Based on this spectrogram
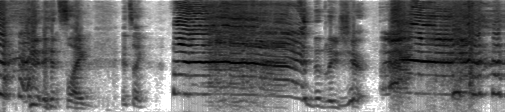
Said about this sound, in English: There's a repeat and a sound effect. And I want you to listen to this next time you watch it, because you'll never forget it. Okay. There's a part where this little kid is screaming, and the baby yell that she does, it repeats, and it's so funny.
